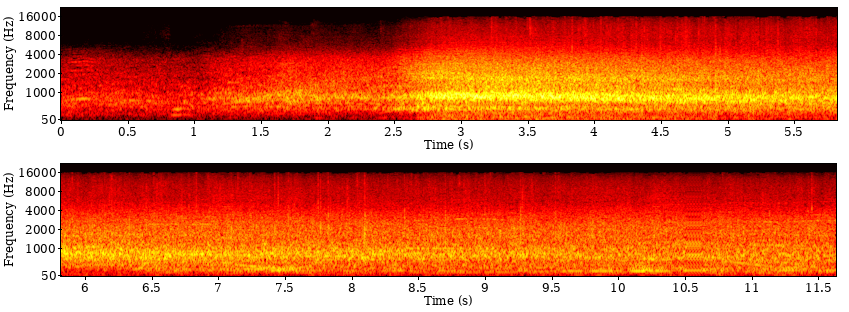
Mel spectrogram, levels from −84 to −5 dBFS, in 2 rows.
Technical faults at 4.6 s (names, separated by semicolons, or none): none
